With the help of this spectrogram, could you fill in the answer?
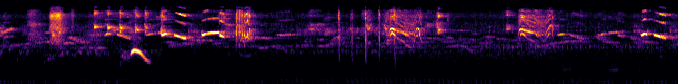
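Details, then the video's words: Oriental magpie-robin singing in the tembakan, or shooting, style: scattered high whistled notes, a few sharp rising and falling sweeps and short chirp bursts separated by gaps, over a steady low background hum. "Kacer tembakan mewah"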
